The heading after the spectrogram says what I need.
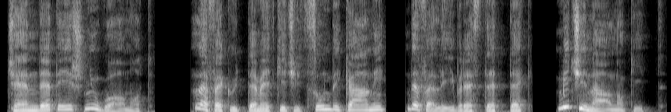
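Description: A self-important older neighbour, woken from his nap, complains in a high, fussy, indignant voice, as a man reads him. His pitch swings widely and his tone stays huffy throughout the audiobook scene. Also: huge pitch swings, darkish tone.

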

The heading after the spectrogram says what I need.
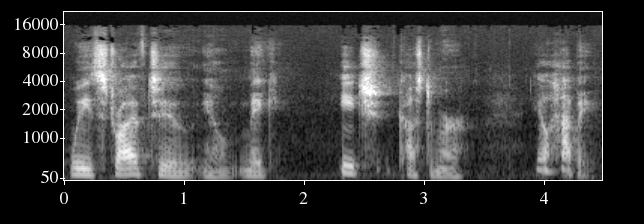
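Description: A Pennsylvania barbershop owner in his sixties speaks in a documentary interview, his low-ish, creaky voice a little slow but swinging widely in pitch, hesitant with many fillers and restarts. He sits in a small wood-panelled barbershop in a medium shot, with music in the background.

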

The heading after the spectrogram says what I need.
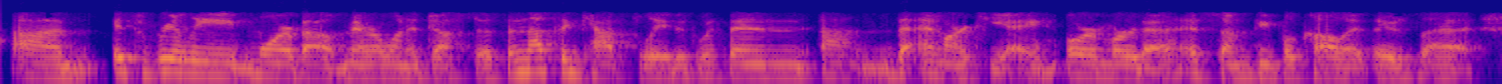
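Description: A woman's voice: low-pitched, steady tone, brisk, gravelly, few pauses, slightly rough. A woman speaking as a policy advocate on a video call panel, fluent and earnest. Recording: tinny phone-like audio.

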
